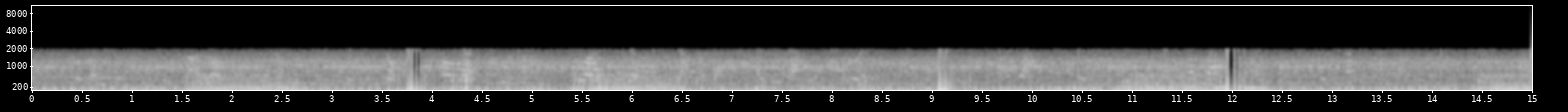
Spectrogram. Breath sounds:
Inhalation: 1.46-2.69 s, 5.38-6.61 s, 10.89-12.12 s, 14.45-15.00 s
Exhalation: 3.73-4.43 s, 9.02-9.37 s
Wheeze: 12.00-12.51 s

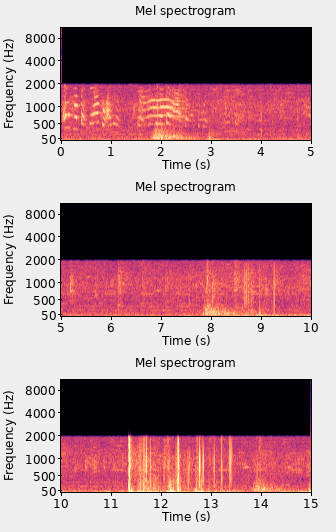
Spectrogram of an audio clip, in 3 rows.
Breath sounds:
Inhalation: 1.73-2.56 s, 7.75-8.89 s, 13.83-14.97 s
Exhalation: 2.77-3.34 s, 8.91-9.27 s
Crackles: 1.73-2.56 s, 2.77-3.34 s, 7.75-8.89 s, 8.91-9.27 s, 13.83-14.97 s

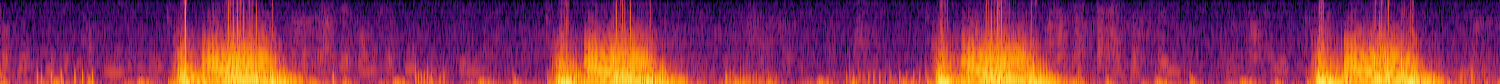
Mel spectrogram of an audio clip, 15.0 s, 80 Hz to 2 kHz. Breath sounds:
Inhalation: 1.67-1.90 s, 5.47-5.81 s, 9.27-9.60 s, 13.12-13.44 s
Exhalation: 1.93-3.31 s, 5.80-7.01 s, 9.64-10.94 s, 13.44-14.72 s
Crackles: 1.67-1.90 s, 1.93-3.31 s, 5.46-5.78 s, 5.80-6.71 s, 9.26-9.59 s, 9.64-10.67 s, 13.10-13.41 s, 13.44-14.72 s

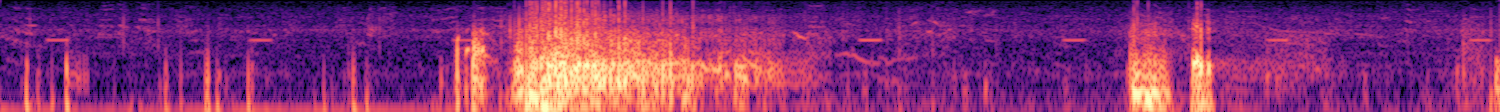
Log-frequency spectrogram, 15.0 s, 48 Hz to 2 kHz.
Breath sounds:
Inhalation: 4.47-4.94 s, 11.30-11.80 s
Exhalation: 5.08-9.78 s, 11.93-12.25 s
Wheeze: 8.22-9.65 s
Crackles: 11.30-11.80 s

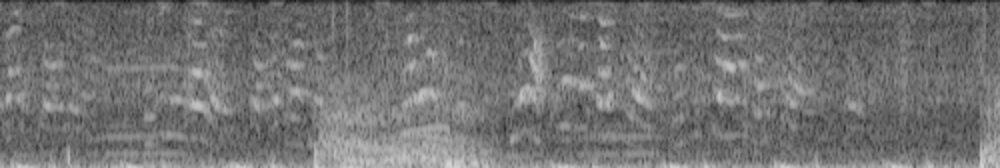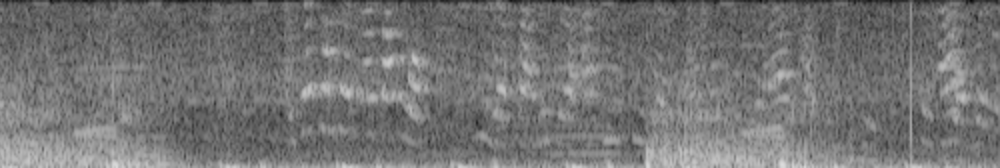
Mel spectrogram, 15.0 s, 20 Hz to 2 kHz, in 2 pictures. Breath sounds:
Inhalation: 2.30-3.74 s, 7.33-8.87 s, 12.39-13.62 s
Wheeze: 2.87-3.67 s, 8.00-8.62 s, 12.98-13.60 s

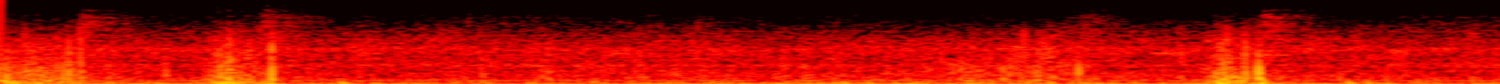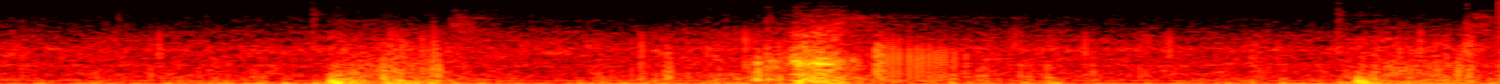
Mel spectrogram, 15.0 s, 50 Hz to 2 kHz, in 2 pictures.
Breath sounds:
Inhalation: 0.00-0.42 s
Exhalation: 0.98-1.40 s
Crackles: 0.00-0.42 s, 0.98-1.40 s

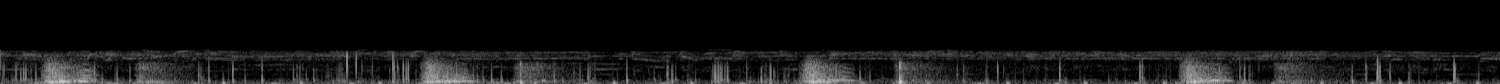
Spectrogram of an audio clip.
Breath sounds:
Inhalation: 0.32-0.99 s, 4.16-4.82 s, 8.01-8.67 s, 11.80-12.47 s
Exhalation: 1.25-1.92 s, 5.10-5.77 s, 8.97-9.64 s, 12.79-13.45 s
Rhonchi: 0.32-0.99 s, 4.16-4.82 s, 8.01-8.67 s, 11.80-12.47 s

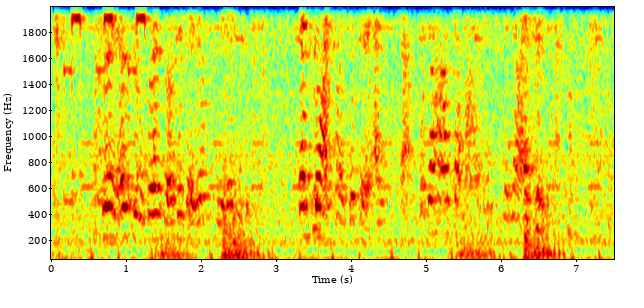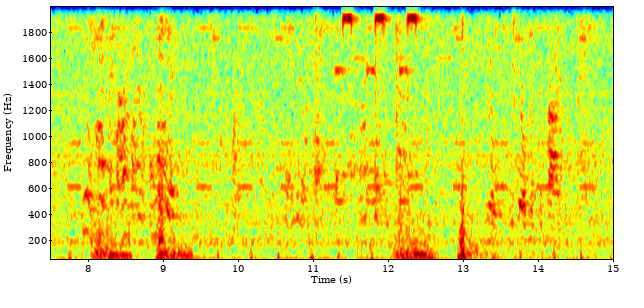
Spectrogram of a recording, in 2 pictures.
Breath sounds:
Inhalation: 1.16-2.16 s, 5.11-6.21 s, 7.88-8.78 s, 11.97-12.90 s
Exhalation: 2.18-3.21 s, 6.19-7.08 s, 8.80-9.61 s, 12.90-13.95 s
Wheeze: 7.94-8.66 s
Crackles: 1.16-2.16 s, 5.11-6.15 s, 6.19-7.08 s, 11.97-12.90 s

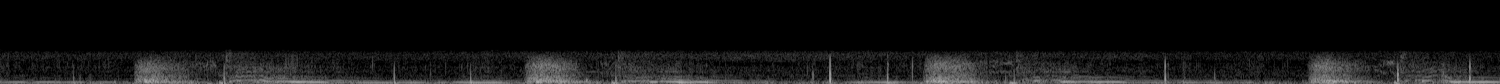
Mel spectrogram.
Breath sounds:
Inhalation: 1.21-2.11 s, 5.16-6.03 s, 9.18-10.04 s, 13.07-13.96 s
Exhalation: 2.17-5.14 s, 6.10-9.14 s, 10.16-12.83 s, 14.03-15.00 s
Wheeze: 2.17-5.14 s, 6.10-9.14 s, 10.16-12.83 s, 14.03-15.00 s

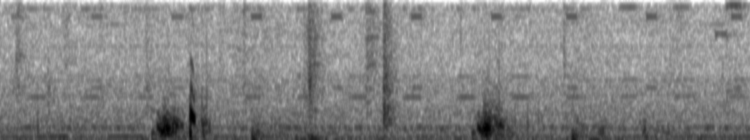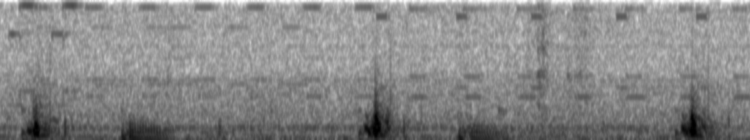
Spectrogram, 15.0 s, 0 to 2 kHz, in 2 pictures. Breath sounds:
Inhalation: 1.46-2.11 s, 4.71-5.35 s, 7.71-8.27 s, 11.06-11.63 s, 14.23-14.80 s
Exhalation: 2.41-3.57 s, 5.67-6.98 s, 8.71-9.34 s, 12.11-12.73 s
Wheeze: 1.89-1.98 s
Rhonchi: 8.71-9.34 s, 12.11-12.73 s

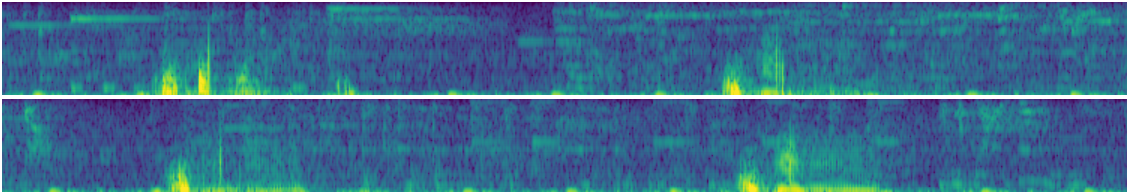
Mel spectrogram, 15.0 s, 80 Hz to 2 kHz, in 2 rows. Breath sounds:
Inhalation: 0.83-2.38 s, 4.74-6.07 s, 8.41-9.74 s, 12.25-13.58 s
Crackles: 0.83-2.38 s, 4.74-6.07 s, 8.41-9.74 s

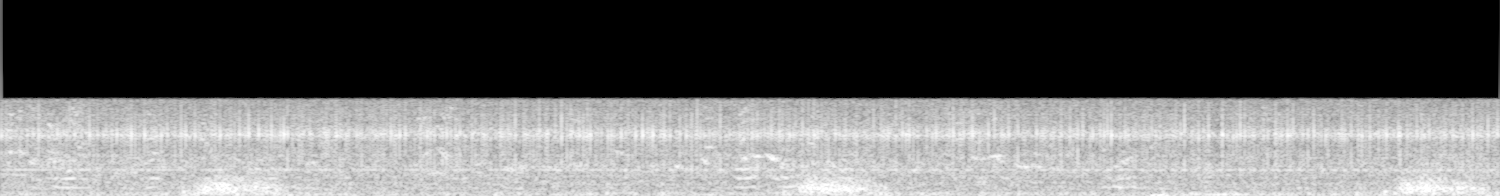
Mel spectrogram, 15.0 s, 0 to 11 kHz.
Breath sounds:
Inhalation: 1.72-2.94 s, 7.84-9.07 s, 13.96-15.00 s

